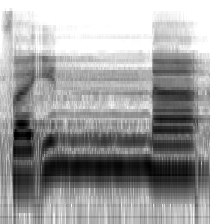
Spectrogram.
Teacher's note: nun yang bertasydid dibacanya secara mendengung karena ini merupakan ghunnah musyaddadah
